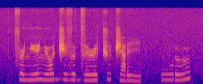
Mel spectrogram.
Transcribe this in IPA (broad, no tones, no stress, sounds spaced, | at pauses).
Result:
t͡s ə˞ lʲ e lʲ ɔ d͡ʒ ɪ z ɯ d͡z e ɭ ɪ t͡ʃ u t͡ʃ a ɾ i | v u ɾ ɯ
